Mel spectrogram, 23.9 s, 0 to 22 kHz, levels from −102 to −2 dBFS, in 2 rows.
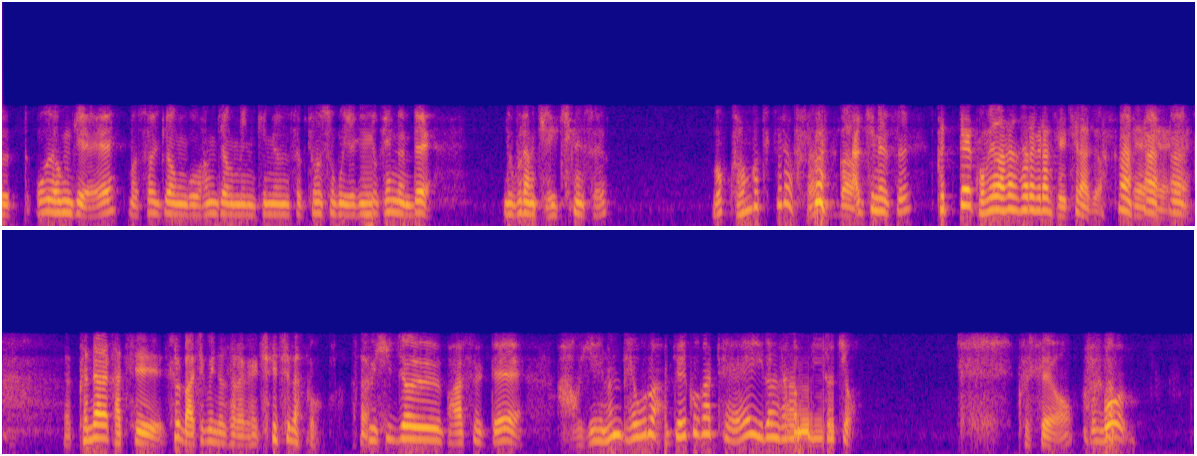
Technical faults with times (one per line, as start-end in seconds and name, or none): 0.00-23.85 GSM full-rate codec
3.60-3.71 lost GSM frames
18.48-18.57 lost GSM frames
19.76-20.24 robotic sound from repeated short buffers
